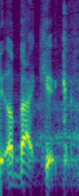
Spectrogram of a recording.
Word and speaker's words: Habakkuk: I mean, if you read the book of Habakkuk, and if you're wondering how do you say that, to say a back kick, and that's the easy way to say it, especially teenagers in here.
